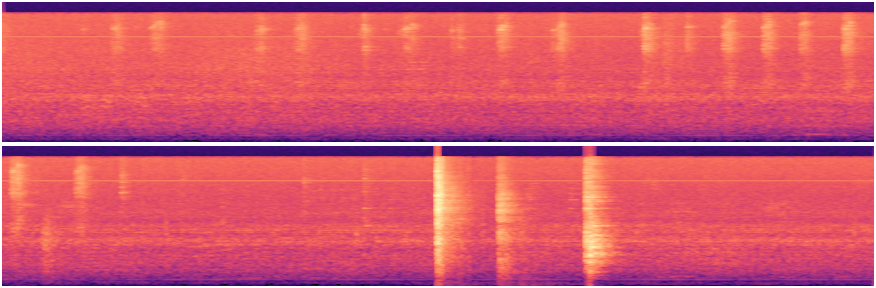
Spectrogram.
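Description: A run of faint light clicks in the first half, then three sharp knocks close together near the end, the loudest sounds here, the last with a short ring.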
